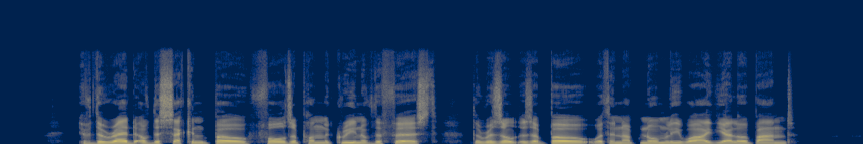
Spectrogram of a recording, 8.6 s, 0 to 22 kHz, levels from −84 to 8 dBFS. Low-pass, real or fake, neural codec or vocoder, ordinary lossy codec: 14.4 kHz; real; none; none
